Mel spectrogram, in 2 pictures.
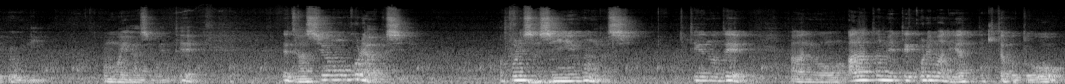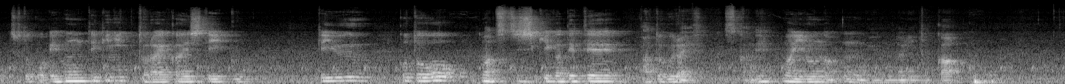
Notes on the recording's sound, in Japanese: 微花』×『つち式』のトークイベント（恵文社一乗寺店）の音声。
